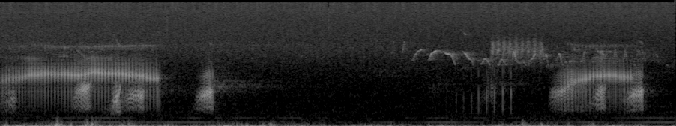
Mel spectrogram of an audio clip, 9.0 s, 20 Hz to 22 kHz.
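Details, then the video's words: Frogs at a wild forest pond, recorded on iPhone 14 Pro with Shure MV88+, give a few separate rattling croaks over a steady low hum, with a short burst of clicking and chirping midway. "30 Minutes of Frog Sounds at a Forest Pond"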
